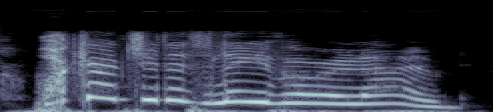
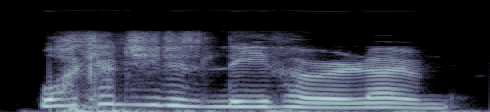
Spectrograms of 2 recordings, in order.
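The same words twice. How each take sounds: First: Much higher, louder, near-shrieking shout; furious shout. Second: A louder, furious shout at Lucius. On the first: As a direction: shriek it in outrage. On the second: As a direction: yell it at him, fed up. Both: Acted. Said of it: "Ron shouts at him".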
